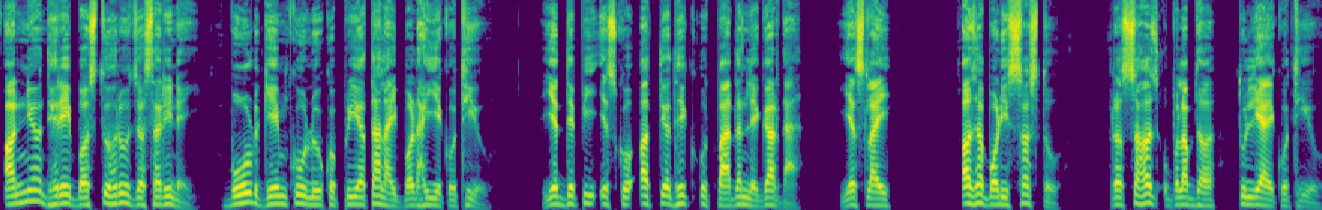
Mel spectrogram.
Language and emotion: Nepali, neutral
